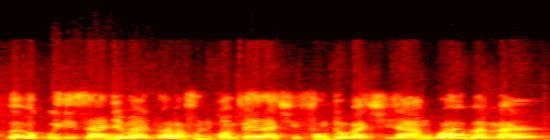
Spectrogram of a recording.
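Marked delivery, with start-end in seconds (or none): none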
